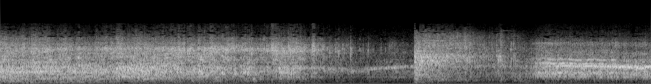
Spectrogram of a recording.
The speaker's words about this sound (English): There. That is the explosion that broke the window of the cottage.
